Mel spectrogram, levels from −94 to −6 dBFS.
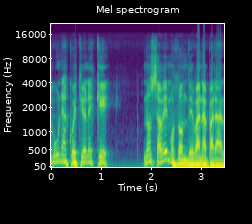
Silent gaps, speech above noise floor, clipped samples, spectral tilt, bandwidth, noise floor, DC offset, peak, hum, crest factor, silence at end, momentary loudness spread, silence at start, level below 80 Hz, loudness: none; 38 dB; 0.1%; -6 dB/octave; 13.5 kHz; -50 dBFS; under 0.1%; 0 dBFS; none; 12 dB; 0 s; 8 LU; 0 s; -26 dBFS; -13 LUFS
